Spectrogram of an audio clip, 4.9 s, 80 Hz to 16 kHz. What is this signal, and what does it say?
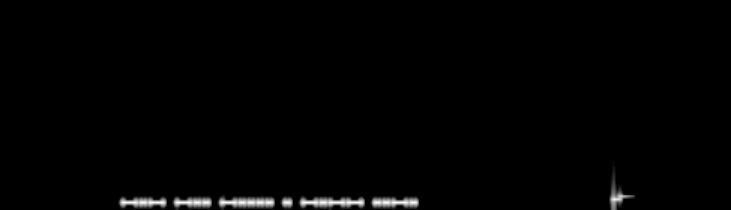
Morse code, heard as a keyed tone, about 40 wpm, 700 Hz. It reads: KD6EYF
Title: USA Call Signs - 6 Characters - 2x Character Spacing - 40wpm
